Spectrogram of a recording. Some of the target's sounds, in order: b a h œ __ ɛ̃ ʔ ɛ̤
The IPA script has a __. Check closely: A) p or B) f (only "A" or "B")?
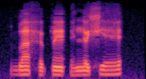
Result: A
